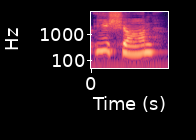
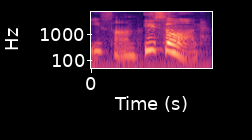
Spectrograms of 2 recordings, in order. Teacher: the H is before the S. That's not a sh sound.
